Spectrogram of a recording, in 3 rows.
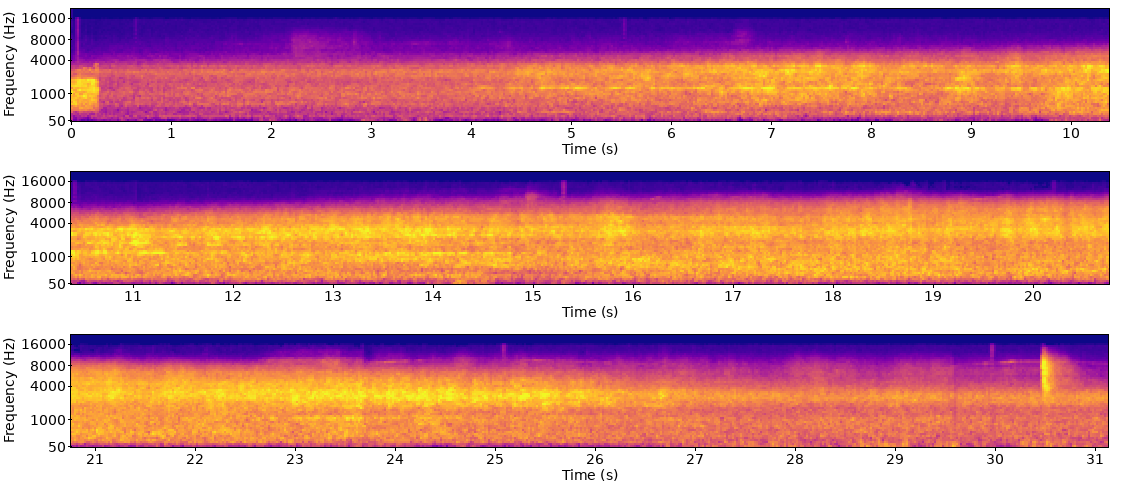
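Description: Airbus A350's Rolls-Royce Trent XWB jet engines on final approach, a steady jet rumble that grows louder as the airliner passes close by. A faint high whine, falling slightly in pitch, shows in the first half, and the rumble eases a little near the end.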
